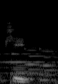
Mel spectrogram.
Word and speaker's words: quayside: I just know you're supposed to pronounce that word as key.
